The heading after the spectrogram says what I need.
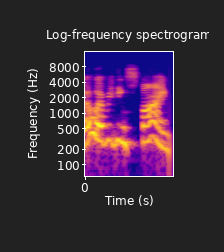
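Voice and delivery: high, loud mock-chirpy everything's fine; parroting the host's brave face; mock cheerful denial. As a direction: imitate her brushing it off brightly. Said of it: "So even though she said".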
